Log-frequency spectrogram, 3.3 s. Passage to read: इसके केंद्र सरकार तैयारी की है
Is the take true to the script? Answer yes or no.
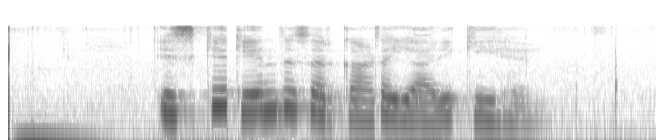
yes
